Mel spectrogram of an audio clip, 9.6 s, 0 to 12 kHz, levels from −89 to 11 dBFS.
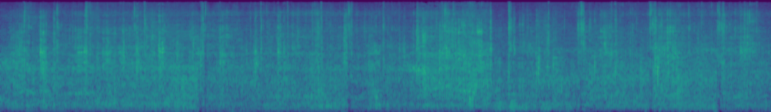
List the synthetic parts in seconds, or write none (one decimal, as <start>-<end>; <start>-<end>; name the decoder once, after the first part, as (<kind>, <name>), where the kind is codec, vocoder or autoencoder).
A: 1.0-1.6 (vocoder, Vocos); 6.5-7.3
